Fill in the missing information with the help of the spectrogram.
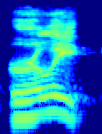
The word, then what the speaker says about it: Earley: My email is letter C for Chris, followed by my last name, Early, EARLEY at Early.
